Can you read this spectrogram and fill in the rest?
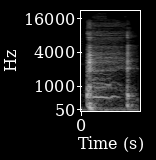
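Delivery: high burst of a giggle; a quick squeaky giggle; short high laugh. Real, not acted. Laughing at own recap.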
